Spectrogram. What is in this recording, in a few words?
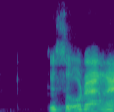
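"keseorangan", Malay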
